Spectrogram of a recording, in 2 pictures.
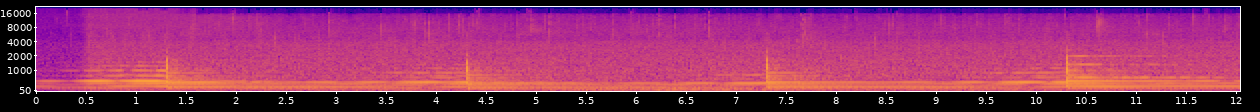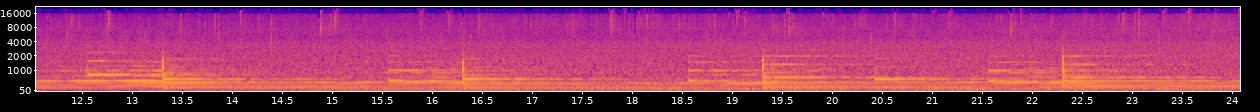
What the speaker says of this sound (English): We've got some pitter-patter rain in the background.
